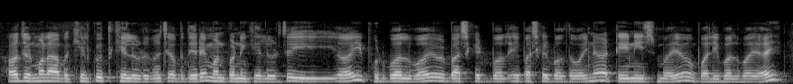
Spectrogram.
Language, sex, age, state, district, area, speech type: Nepali, male, 45-60, West Bengal, Kalimpong, rural, spontaneous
